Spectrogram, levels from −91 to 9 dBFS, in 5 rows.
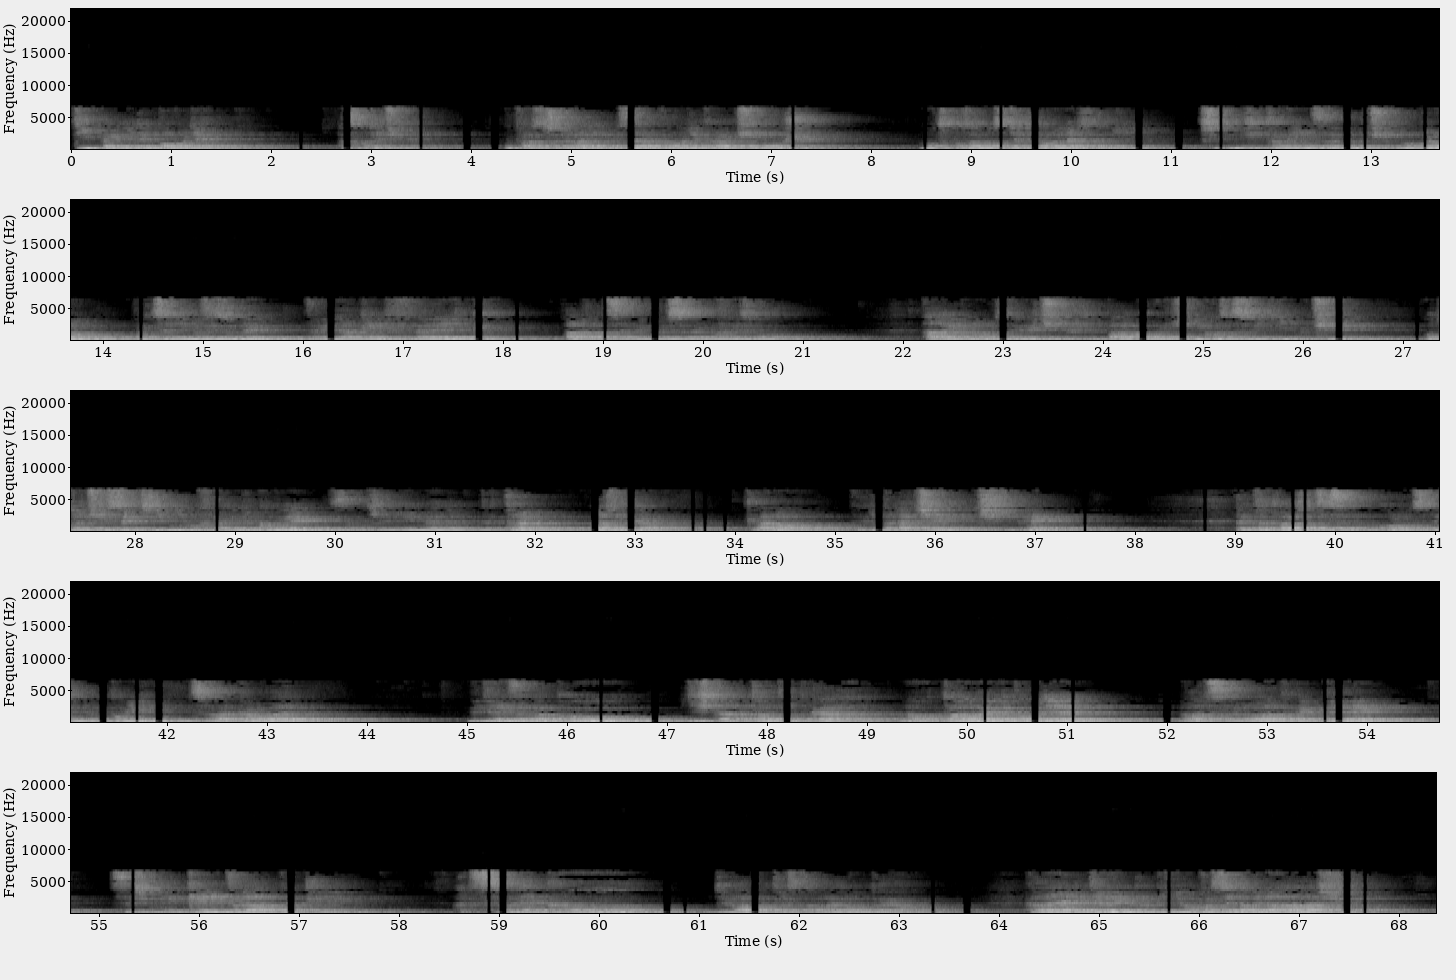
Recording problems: room echo; strong; dies away in 2 s
off-mic speech; far
garbled, watery; badly; nothing above 6.5 kHz
choppy; very; 5% of the speech affected

